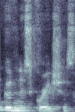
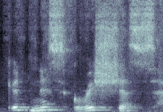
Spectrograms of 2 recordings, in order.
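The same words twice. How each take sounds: First: Said in the usual way. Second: Slow, drawn-out goodness gracious like a little Southern grandma; a sweet old-lady goodness gracious; Southern grandma exclaiming. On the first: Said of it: "I've been saying". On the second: Pretend. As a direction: stretch goodness gracious out slowly, grandma style. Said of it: "makes me sound like a little Southern grandma".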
